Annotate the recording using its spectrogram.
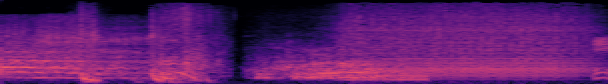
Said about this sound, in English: A grizzly bear with a chainsaw. Now there's a killing machine.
